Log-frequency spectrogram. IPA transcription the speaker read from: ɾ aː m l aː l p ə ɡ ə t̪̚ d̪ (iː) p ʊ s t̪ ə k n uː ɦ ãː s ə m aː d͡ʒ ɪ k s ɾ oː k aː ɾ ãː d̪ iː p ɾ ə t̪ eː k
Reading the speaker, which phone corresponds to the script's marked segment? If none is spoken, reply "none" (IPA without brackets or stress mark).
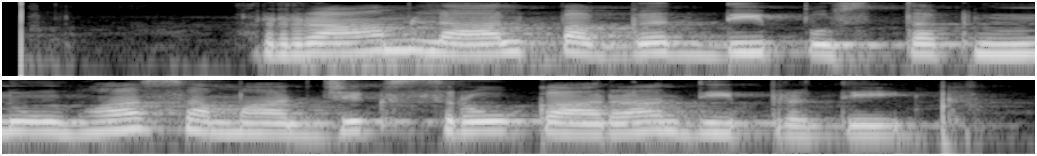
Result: iː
